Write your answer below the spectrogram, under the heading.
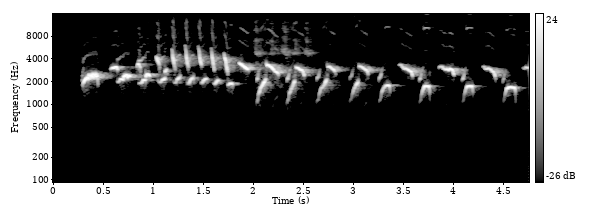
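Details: Master song of the white-rumped shama, used to train caged birds: a fast, loud series of high whistled and chattering phrases, many short notes repeated in quick regular succession.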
